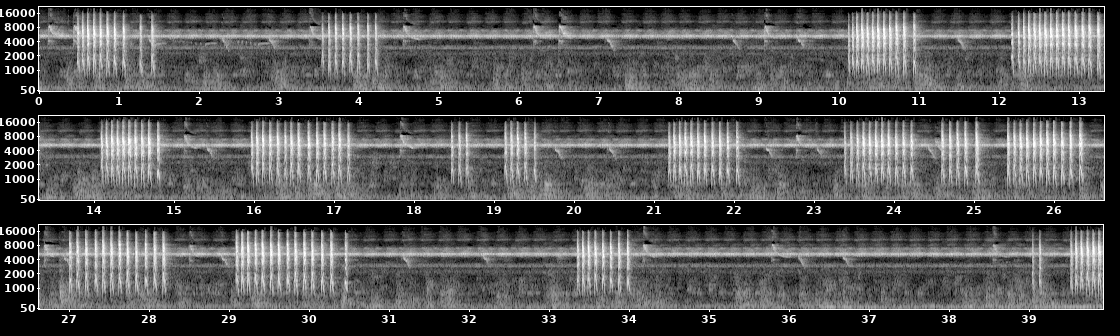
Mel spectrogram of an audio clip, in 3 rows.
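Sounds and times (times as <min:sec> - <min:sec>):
sparrows chattering: 0:00.0 - 0:04.8, 0:08.9 - 0:11.2, 0:12.1 - 0:20.6, 0:21.2 - 0:31.4, 0:33.1 - 0:34.4, 0:38.5 - 0:39.9.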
